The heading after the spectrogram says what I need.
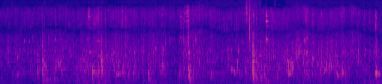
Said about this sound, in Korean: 이게요, 그, 펌프질 해가지고 물이 나오는, 네, 물 펌프 있잖아요. 그거예요. 사람 손 눌러가지고. 마중물 이렇게 넣고 이렇게 하는 거 있잖아요.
